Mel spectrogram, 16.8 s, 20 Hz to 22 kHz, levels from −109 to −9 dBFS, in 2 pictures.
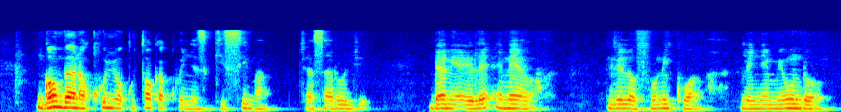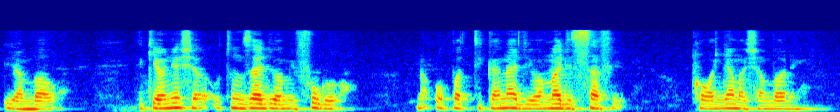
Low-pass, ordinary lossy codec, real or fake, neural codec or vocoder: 7.2 kHz; MP3, 64 kbps; real; none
